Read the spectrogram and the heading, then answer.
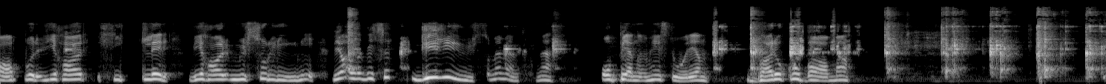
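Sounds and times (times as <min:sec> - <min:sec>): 
speech: 0:00.0 - 0:08.7
ice cubes clinking and crunching as they are chopped up: 0:07.2 - 0:11.0.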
